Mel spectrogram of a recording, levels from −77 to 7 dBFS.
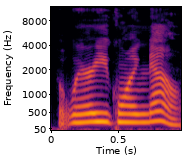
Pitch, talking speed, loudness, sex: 220 Hz, 365 wpm, -13 LUFS, female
